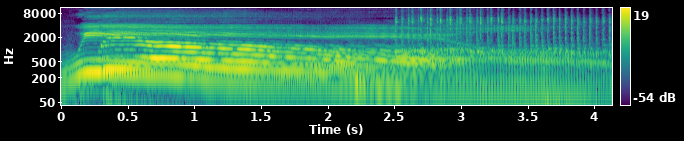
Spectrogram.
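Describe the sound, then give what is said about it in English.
A prize wheel being spun as a game sound effect: a loud, buzzy harmonic whine slides steadily down in pitch, then gives way to rapid, fine ticking as it slows. “Where There's a Willis, There's a Way podcast is we always say the same thing in unison when we spin the Wheel of Willis”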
